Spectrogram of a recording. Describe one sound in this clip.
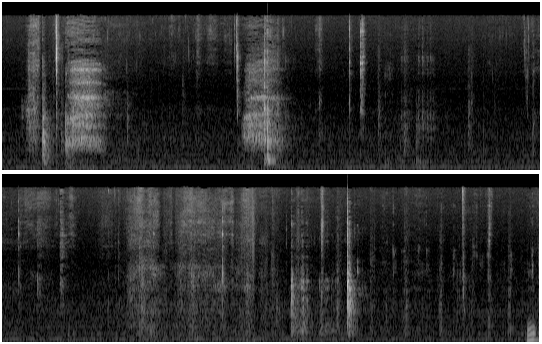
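Chopsticks clink against a small dish.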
